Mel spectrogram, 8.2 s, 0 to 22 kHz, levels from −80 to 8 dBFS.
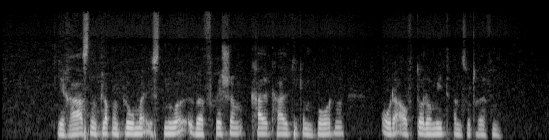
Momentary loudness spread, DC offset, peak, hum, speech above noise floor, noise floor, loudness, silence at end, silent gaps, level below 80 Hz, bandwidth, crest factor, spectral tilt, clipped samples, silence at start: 10 LU; under 0.1%; -2 dBFS; none; 42 dB; -59 dBFS; -19 LUFS; 0.75 s; none; -48 dBFS; 16 kHz; 18 dB; -7 dB/octave; under 0.1%; 0.85 s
